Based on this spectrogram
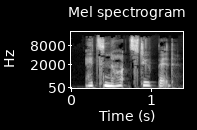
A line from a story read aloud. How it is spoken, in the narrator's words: says fiercely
